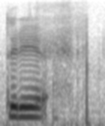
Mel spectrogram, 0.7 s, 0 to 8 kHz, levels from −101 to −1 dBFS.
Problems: constant background noise, low volume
